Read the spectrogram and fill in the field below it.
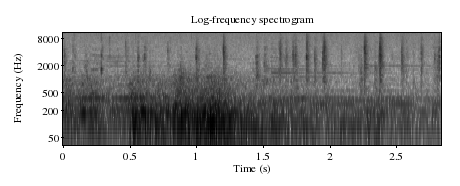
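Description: A low, rolling rumble of thunder swells and fades over a few seconds, with steady rain pattering and scattered drips ticking in the foreground.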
